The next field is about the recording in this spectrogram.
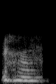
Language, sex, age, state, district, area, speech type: Punjabi, female, 30-45, Punjab, Mansa, rural, conversation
